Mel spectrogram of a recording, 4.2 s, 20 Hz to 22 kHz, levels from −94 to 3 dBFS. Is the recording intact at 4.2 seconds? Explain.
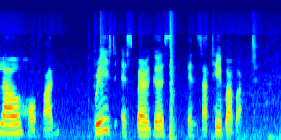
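No. At 4.2 seconds the noise suppressor artifacts are present, as they are for the whole clip. The suppressor judges which frequency bands hold steady noise and pulls them down, frame by frame, by about 20 dB. The room noise sits about 16 dB below the speech. So the background drops away in the gaps between words. It then swells back up under the speech, because those bands must stay open for the voice.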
